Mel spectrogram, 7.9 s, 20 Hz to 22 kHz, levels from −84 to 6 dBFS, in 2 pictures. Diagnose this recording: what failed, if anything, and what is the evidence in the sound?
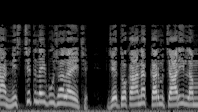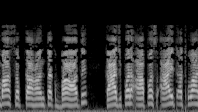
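The speech sounds hissy and grainy throughout, with rough, smeared detail and nothing above 9.7 kHz. That points to the codec stage, likely Vorbis compression at a very low rate, near 21.5 kbps. Coarse treble quantisation turns fine detail into noise-like texture.

Pre-echo is audible as a brief hiss arriving just before sharp onsets at 2.40 s (23 ms), 3.00 s (25 ms) and 4.88 s (32 ms), softening each attack. The codec spreads each block's quantisation noise across the quiet moment before a late transient.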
